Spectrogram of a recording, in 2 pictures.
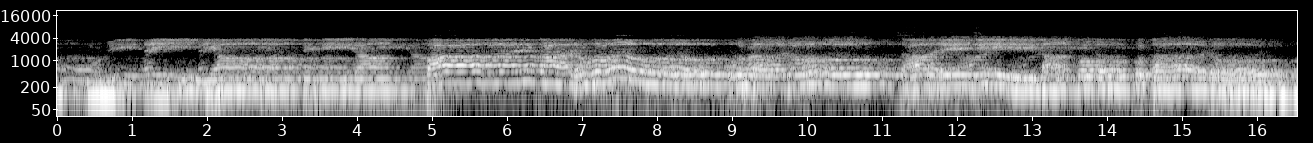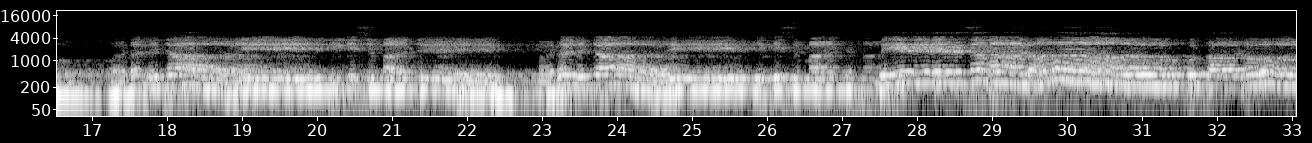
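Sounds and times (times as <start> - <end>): men chanting in unison: 0.0 - 33.0.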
